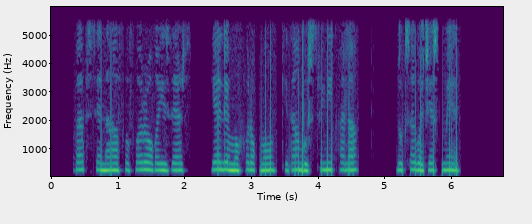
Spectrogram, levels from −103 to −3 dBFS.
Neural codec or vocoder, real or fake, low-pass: none; real; 5.4 kHz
